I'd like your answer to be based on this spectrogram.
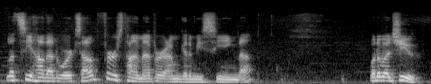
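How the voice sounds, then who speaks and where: With soft music in the background, a man with a fairly high voice casts a video game match a little fast. He's an esports commentator who introduces the players and thinks through strategy out loud. His manner is excitable and easy, and he laughs a lot.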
